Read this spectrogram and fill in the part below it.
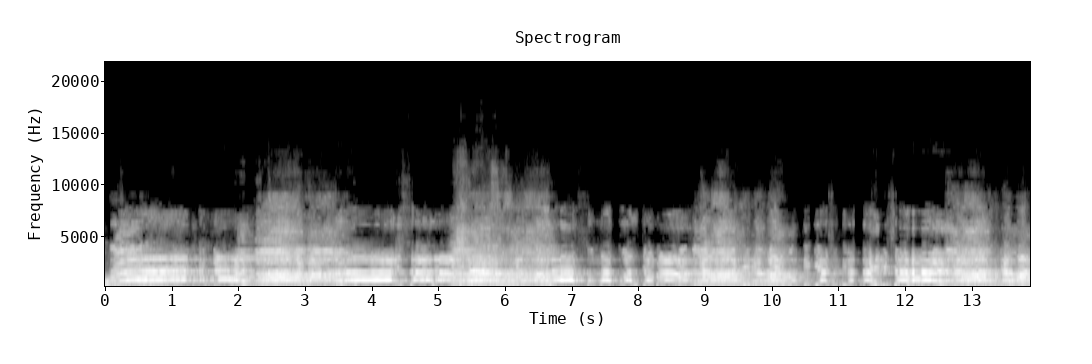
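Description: A crowd at a religious gathering chanting a slogan in loud, repeated unison calls, each surge of many voices rising and falling in a steady rhythm close by.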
